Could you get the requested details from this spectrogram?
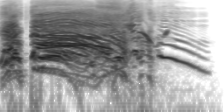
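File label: voice gacha result, Japanese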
